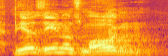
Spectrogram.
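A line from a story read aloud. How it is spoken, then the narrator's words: Eagle calling out. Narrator (German): rief der Adler ihnen zu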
